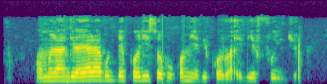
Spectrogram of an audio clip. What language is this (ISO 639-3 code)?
lug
